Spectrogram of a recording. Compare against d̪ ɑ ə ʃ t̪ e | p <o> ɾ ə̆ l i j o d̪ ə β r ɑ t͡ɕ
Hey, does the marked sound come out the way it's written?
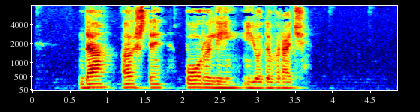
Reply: yes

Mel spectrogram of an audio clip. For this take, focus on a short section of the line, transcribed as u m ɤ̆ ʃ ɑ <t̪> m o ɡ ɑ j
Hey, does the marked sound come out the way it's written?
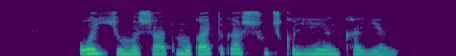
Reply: yes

